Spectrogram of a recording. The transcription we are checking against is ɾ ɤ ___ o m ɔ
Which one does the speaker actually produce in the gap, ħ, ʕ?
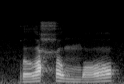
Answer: ħ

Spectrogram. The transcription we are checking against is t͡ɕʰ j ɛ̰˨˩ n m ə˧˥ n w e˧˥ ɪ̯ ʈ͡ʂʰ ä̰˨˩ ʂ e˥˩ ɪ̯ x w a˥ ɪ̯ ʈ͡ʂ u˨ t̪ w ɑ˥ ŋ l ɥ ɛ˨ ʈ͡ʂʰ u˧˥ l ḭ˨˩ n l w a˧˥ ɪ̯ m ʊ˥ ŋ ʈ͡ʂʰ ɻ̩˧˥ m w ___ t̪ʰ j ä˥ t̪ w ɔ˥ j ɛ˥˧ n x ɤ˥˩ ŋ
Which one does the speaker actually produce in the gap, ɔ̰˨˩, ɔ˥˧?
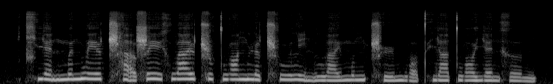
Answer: ɔ̰˨˩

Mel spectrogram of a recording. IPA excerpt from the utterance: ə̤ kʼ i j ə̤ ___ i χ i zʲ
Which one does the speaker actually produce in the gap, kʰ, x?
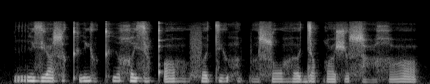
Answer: kʰ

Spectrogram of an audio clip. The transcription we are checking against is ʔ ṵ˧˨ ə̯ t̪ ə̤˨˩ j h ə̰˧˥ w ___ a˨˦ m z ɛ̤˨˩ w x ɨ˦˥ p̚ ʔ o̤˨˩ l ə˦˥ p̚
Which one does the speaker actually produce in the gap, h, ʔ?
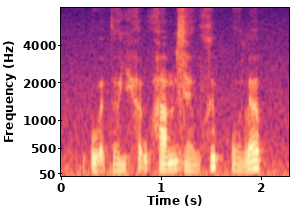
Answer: h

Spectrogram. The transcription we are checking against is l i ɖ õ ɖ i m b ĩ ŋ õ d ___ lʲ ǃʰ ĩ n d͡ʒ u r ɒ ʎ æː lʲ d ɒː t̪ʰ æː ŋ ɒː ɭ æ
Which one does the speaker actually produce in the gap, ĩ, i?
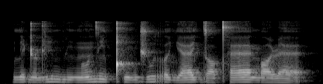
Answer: ĩ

